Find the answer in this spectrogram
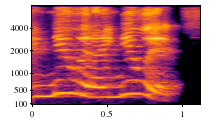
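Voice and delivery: triumphant, excited tone.

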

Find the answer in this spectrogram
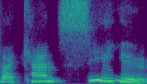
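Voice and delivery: put-on very slow, drawn-out screaming cry. Retelling a man in a hotel who screamed out: imitating a man screaming. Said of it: "this man screams out".

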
